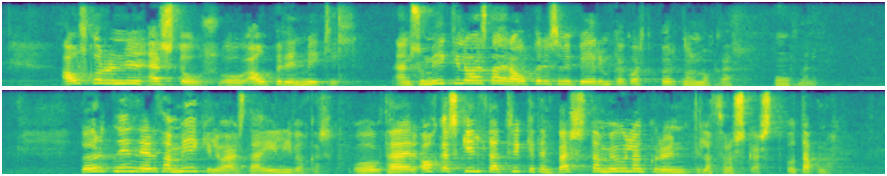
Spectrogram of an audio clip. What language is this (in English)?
Icelandic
